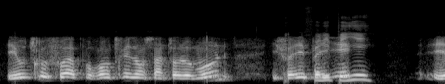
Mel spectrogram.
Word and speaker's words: Saint-Ouen-l'Aumône: Saint-Ouen-l'Aumône.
